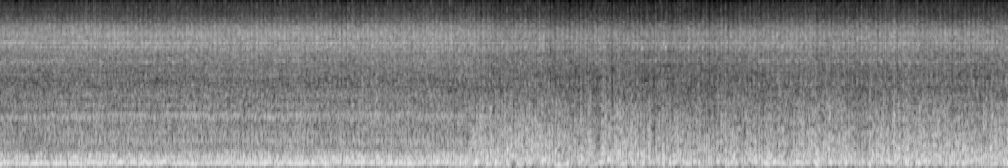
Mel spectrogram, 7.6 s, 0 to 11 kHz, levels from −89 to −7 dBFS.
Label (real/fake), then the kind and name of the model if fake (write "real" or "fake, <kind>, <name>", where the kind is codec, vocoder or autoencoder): fake, vocoder, WaveNeXt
